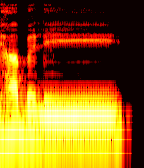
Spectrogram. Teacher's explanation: تو اس جگہ پر حرف با موجود ہے جو کہ حروف قلقلہ میں سے ہے، اور یہ حرف با ساکن بھی ہے، تو اس وجہ سے ہم اس حرف با کے اندر خوب قلقلہ ظاہر کر کر پڑھیں گے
